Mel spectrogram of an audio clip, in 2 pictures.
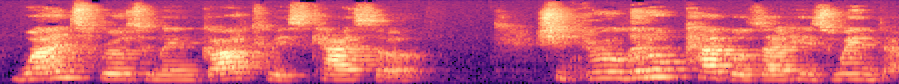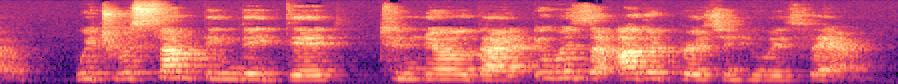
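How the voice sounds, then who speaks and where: A woman's voice: fairly high pitch, moderate pace, fairly bright tone. A young woman reading a scripted fairy tale aloud as storyteller. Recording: roomy echo, distant microphone.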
